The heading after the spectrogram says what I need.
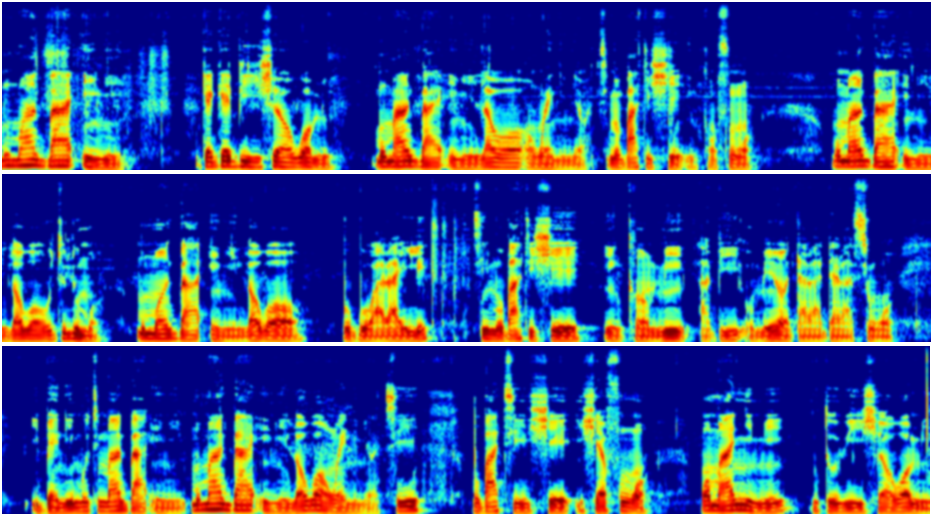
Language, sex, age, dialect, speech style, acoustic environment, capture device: Yoruba, male, 25-34, Nigeria - Lagos Yoruba, happy, silence, desktop / Linux / Chrome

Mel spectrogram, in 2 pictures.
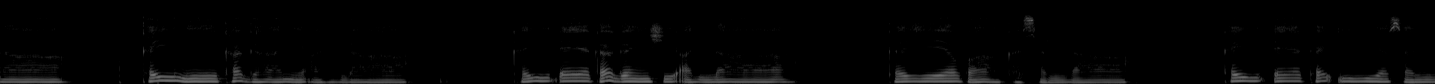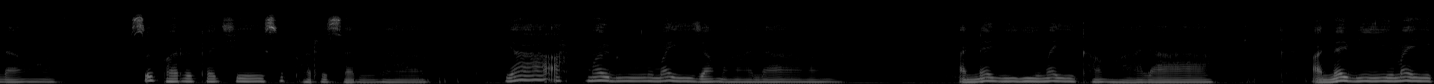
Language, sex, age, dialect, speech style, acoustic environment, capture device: Hausa, male, 18-24, Nigeria - Kano, happy, silence, mobile / macOS / Safari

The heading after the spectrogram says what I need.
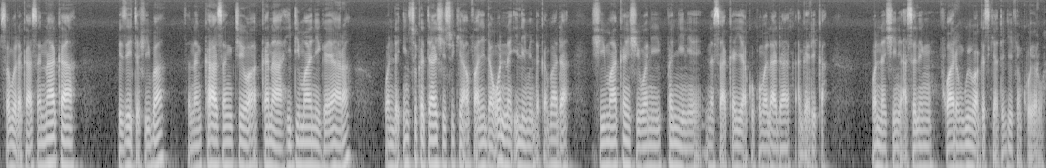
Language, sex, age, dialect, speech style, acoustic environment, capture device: Hausa, male, 25-34, Nigeria - Kano, relaxed; focused, silence; nature, mobile / Linux / Chrome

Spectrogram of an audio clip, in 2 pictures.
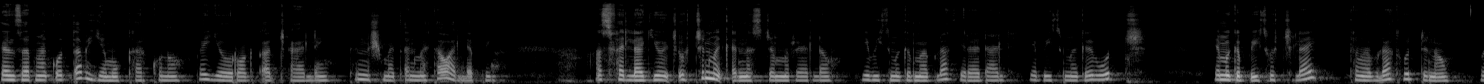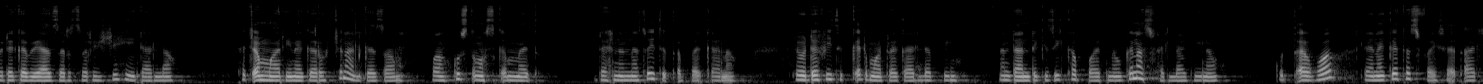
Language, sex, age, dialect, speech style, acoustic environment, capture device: Amharic, female, 25-34, Ethiopia - Addis Ababa, relaxed, nature, mobile / Linux / Chrome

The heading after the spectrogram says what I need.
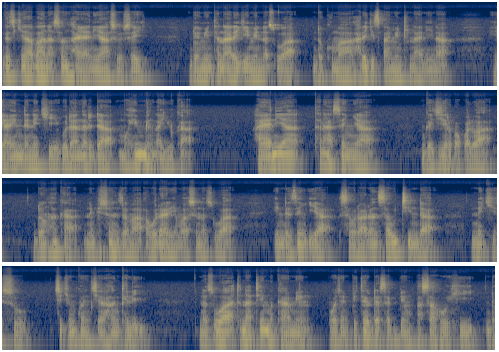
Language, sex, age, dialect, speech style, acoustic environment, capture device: Hausa, male, 25-34, Nigeria - Kano, happy, silence, mobile / Linux / Chrome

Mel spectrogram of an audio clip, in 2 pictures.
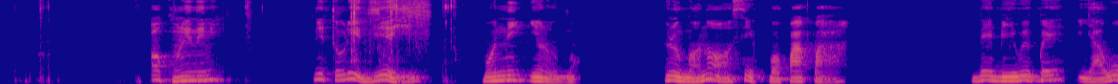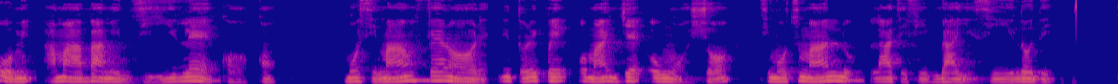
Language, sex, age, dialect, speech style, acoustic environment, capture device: Yoruba, male, 45-54, Nigeria - Lagos Yoruba, relaxed, nature; appliances; people talking, desktop / Linux / Chrome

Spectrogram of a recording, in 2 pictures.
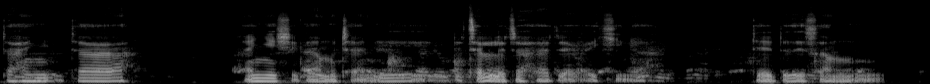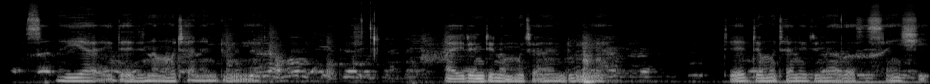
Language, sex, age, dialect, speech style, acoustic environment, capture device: Hausa, male, 25-34, Nigeria - Katsina, happy; anxious; tired; relaxed; stressed; focused; excited; nervous, people talking; music; nature; silence; traffic; appliances; construction, mobile / Linux / Chrome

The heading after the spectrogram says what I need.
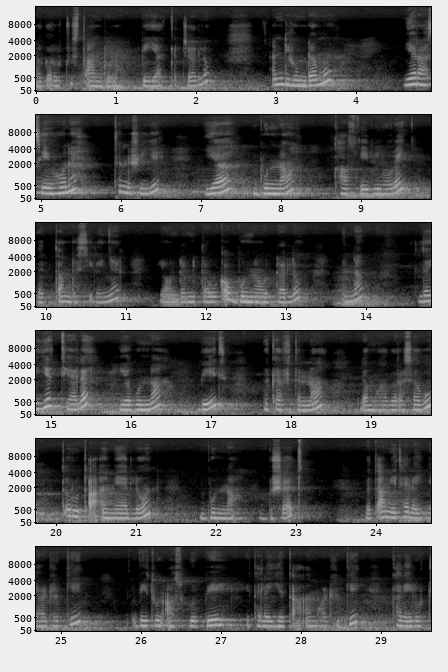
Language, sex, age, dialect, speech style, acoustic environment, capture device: Amharic, female, 25-34, Ethiopia - Addis Ababa, happy, silence; construction, mobile / Linux / Chrome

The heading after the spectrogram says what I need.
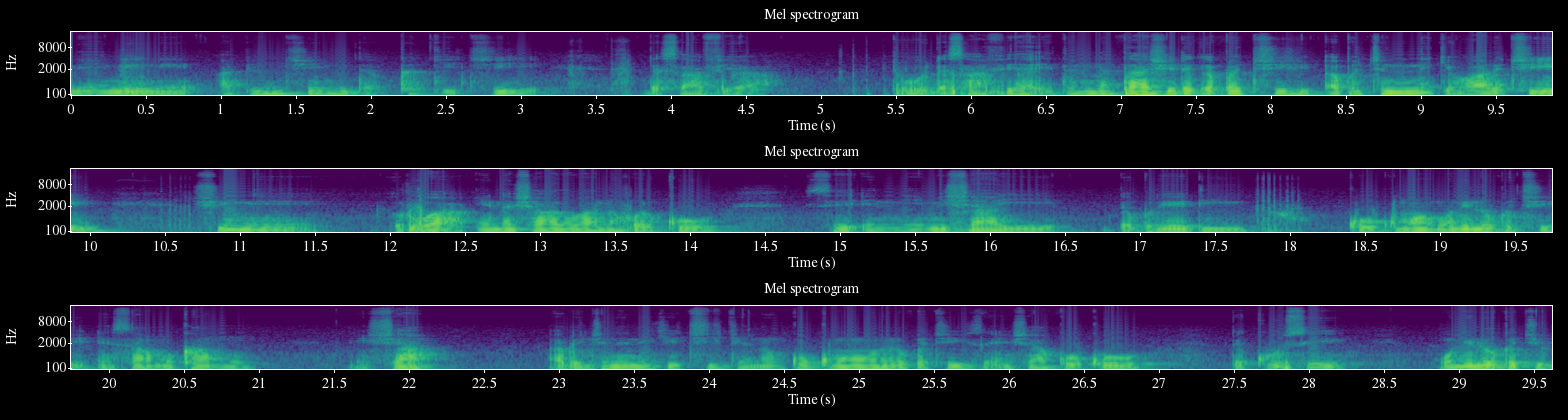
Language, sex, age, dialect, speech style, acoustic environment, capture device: Hausa, male, 25-34, Nigeria - Katsina, excited; happy, silence, mobile / Linux / Chrome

